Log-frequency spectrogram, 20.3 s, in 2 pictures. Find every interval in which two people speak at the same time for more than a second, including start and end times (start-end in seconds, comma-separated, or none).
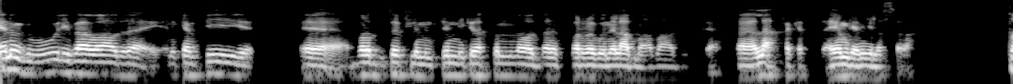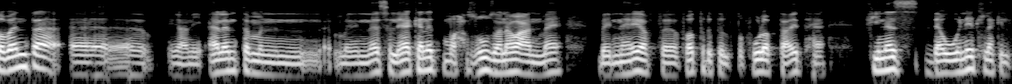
none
